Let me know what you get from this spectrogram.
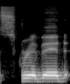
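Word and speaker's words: Scribd: footage uh that i grab off youtube and scribbid i don't know if you've heard of scriven uh sam it's it's spelled s-c-r-i-b-d dot com and you basically can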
